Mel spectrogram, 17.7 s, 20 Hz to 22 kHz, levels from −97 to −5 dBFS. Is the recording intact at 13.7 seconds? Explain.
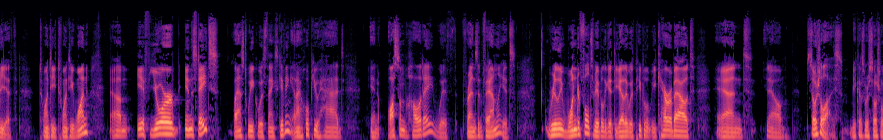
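Yes, at 13.7 seconds the speech plays through intact, with no dropout, click, distortion or other fault.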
